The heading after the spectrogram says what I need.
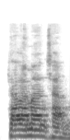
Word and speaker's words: Kalimantan: Did I pronounce it right? Kalimantan, yeah.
